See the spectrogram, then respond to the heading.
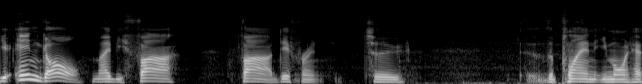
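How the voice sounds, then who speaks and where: An Australian-accented man at a medium pitch, with lively intonation and a fairly slow pace. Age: 60s. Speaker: off-grid homesteader. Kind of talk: casual talk to camera. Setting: outdoors.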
